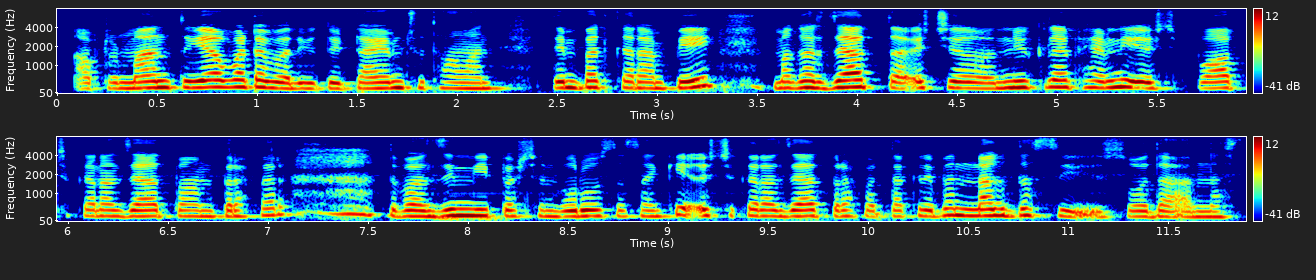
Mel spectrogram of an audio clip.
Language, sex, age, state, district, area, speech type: Kashmiri, female, 18-30, Jammu and Kashmir, Budgam, rural, spontaneous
